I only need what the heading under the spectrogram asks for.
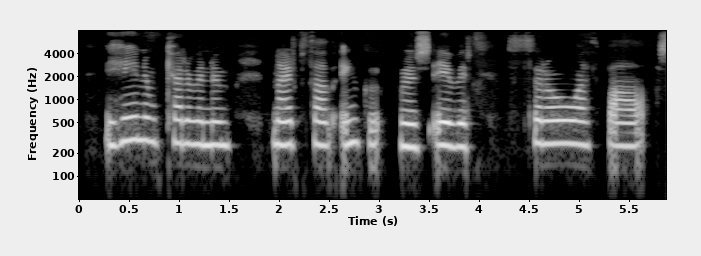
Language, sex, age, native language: Icelandic, female, 16, Icelandic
